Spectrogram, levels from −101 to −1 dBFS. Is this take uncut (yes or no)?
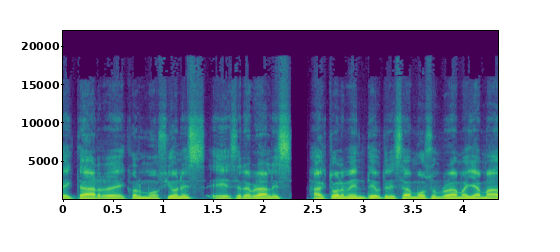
yes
